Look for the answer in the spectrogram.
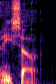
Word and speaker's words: Nissan: Are we going to not pronounce it the American way? – Nissan. – Nissan? – If you want to be so K-N-E-E-S-A-N. Yeah. Nissan.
